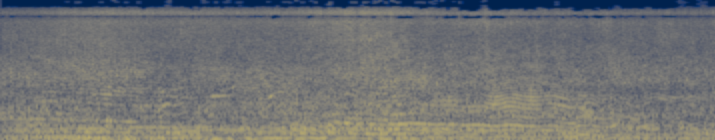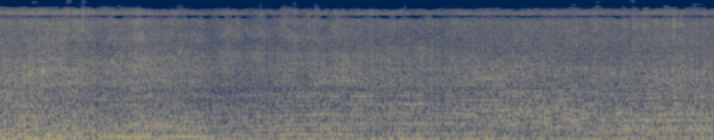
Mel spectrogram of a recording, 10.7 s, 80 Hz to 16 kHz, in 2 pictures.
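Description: Several winged 500-class micro sprint cars racing on a dirt oval, their engines revving hard with the pitch swinging up and down as they pass. Loudest about one to three seconds in, easing off toward the end.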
